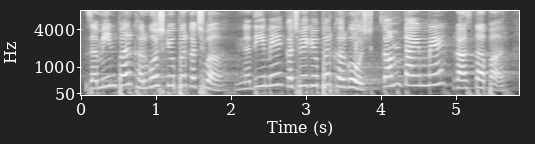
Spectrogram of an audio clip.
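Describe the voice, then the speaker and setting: A woman's voice: extremely high pitch, expressive, measured pace. A woman telling a motivational story in short punchy phrases, addressing the listener directly. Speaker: motivational speaker. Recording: long echoing hall reverb.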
